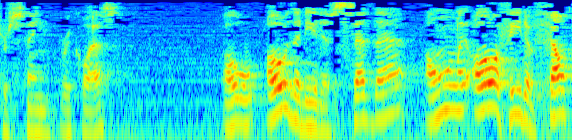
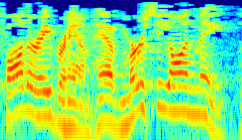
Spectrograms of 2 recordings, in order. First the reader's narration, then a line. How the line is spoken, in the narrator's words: He cried and said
